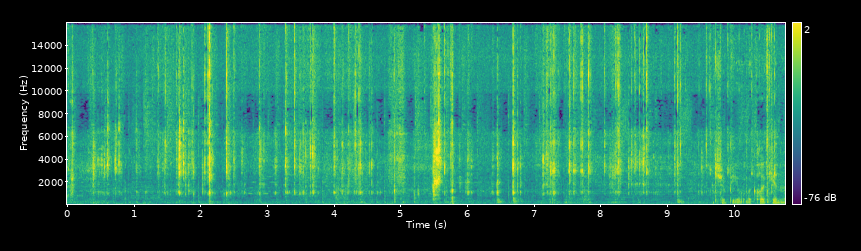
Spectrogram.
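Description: Plastic armor chest piece being fitted onto a Marvel Legends Hulkbuster action figure, heard close up as a string of small sharp clicks and light handling rattles at an uneven rhythm.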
